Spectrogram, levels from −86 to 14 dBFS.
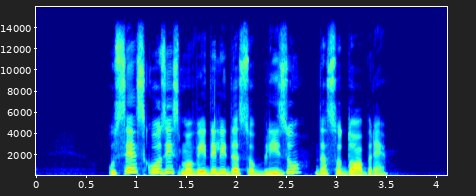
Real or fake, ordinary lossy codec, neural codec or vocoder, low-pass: real; none; none; 14.4 kHz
